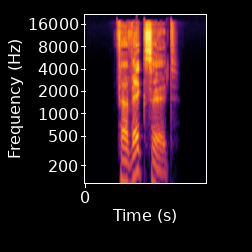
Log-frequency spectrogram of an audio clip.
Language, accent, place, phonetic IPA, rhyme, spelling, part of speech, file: German, Germany, Berlin, [fɛɐ̯ˈvɛksl̩t], -ɛksl̩t, verwechselt, verb, De-verwechselt.ogg
- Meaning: 1. past participle of verwechseln 2. inflection of verwechseln: third-person singular present 3. inflection of verwechseln: second-person plural present 4. inflection of verwechseln: plural imperative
